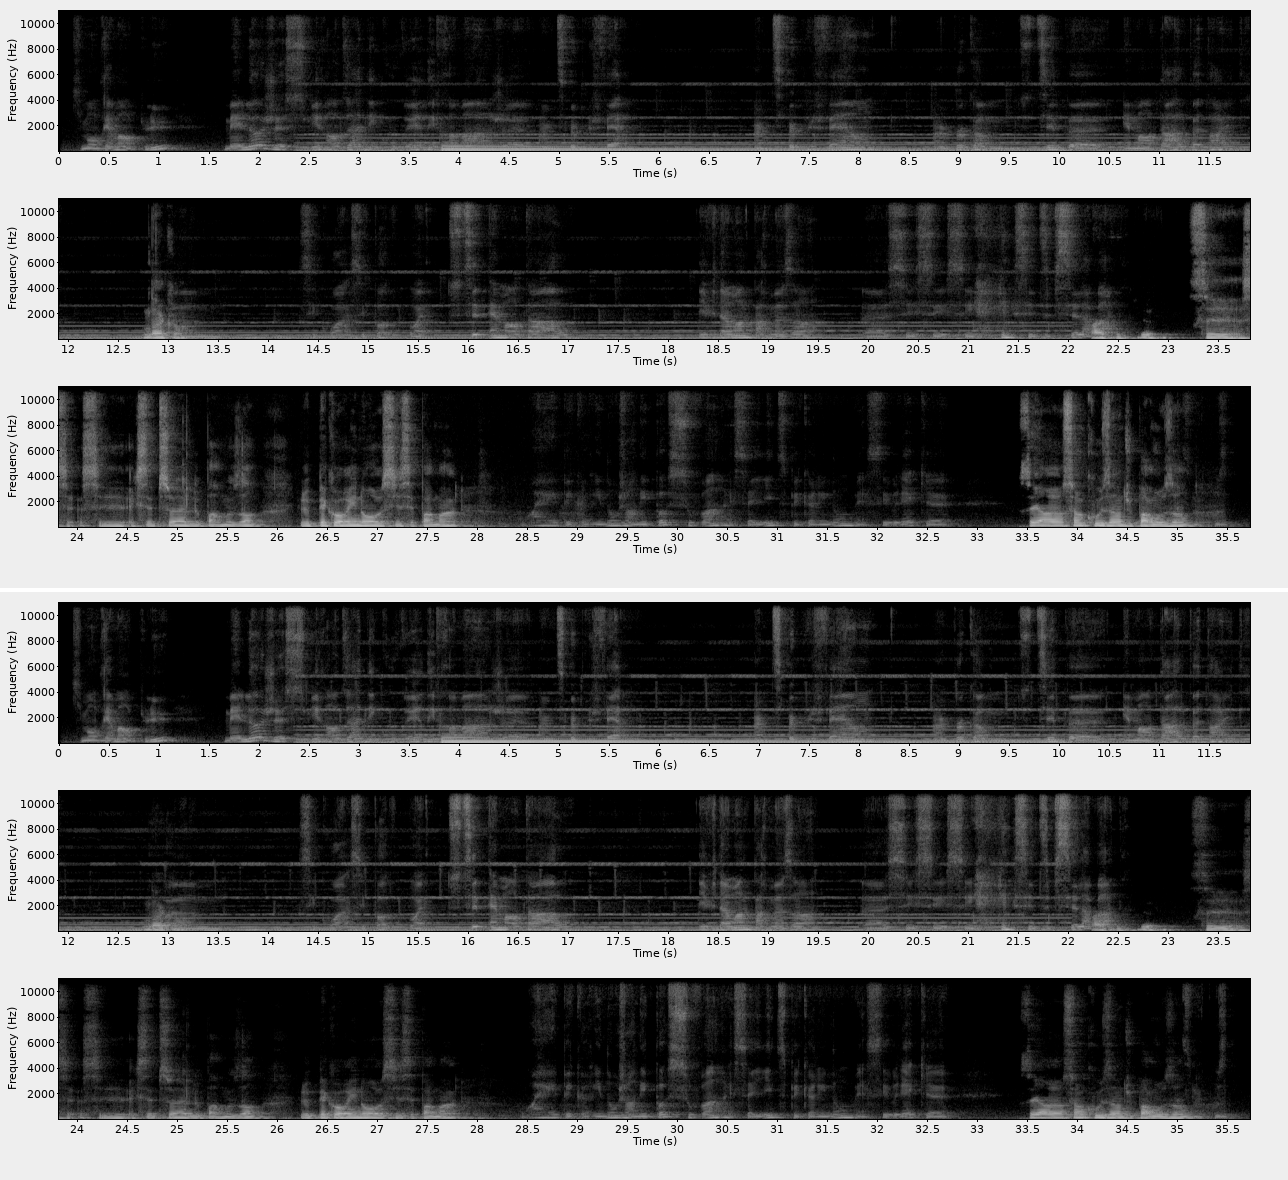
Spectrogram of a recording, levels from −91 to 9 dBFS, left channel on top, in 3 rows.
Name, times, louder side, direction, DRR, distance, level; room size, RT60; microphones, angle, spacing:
voice 1, 0.1-1.2 1.6-5.9 6.9-8.2 8.7-11.9 12.8-13.7 14.3-17.1 18.3-19.6 19.9-22.5 28.4-32.8 35.1-35.5, right 1 dB, 20° right, 0.8 m, -39 dB
sound 1, 2.3-22.0, right 2 dB, 55° right, 0.8 m, -42 dB
sound 2, 3.8-10.1, right 5 dB, 85° right, 0.5 m, -29 dB
voice 2, 12.7-13.2 22.2-22.4 22.7-22.9 23.3-25.9 26.2-27.9 33.4-35.2, left 6 dB, 80° left, 0.4 m, -25 dB
20.5 x 8.1 x 2.8 m
head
